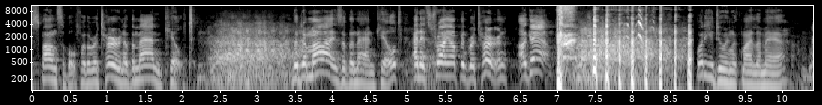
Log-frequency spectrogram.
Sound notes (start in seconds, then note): 7.0 laughing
